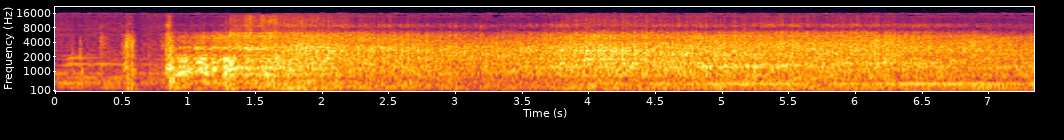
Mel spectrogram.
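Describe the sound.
A car engine cranks briefly and catches, then settles into a steady, loud running drone that holds for several seconds without any talk.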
